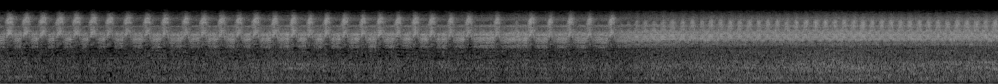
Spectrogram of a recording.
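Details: Bear cicada singing in a chinaberry tree on 7 August 2017: loud, harsh pulsed buzz throbbing about three times a second, then merging into a continuous shrill drone.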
